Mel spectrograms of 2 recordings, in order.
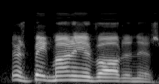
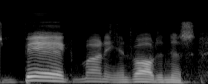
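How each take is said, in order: First: Said in the usual way. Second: Quieter, slower repeat. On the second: Shown as a demonstration.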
